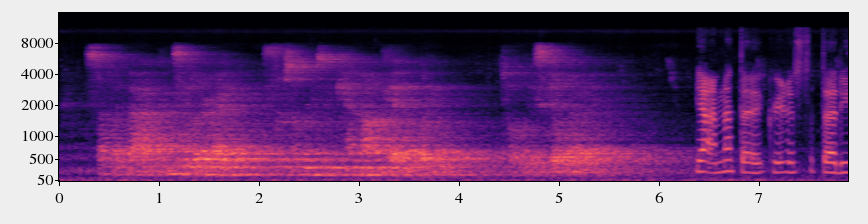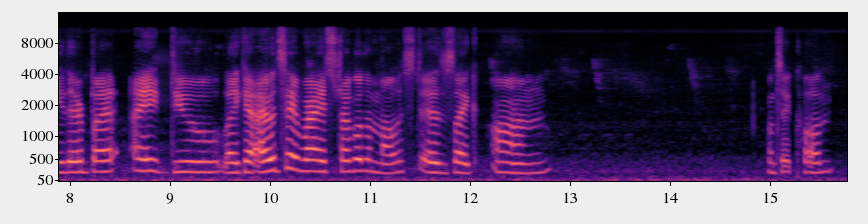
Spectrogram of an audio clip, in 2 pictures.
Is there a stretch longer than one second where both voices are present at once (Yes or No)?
No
